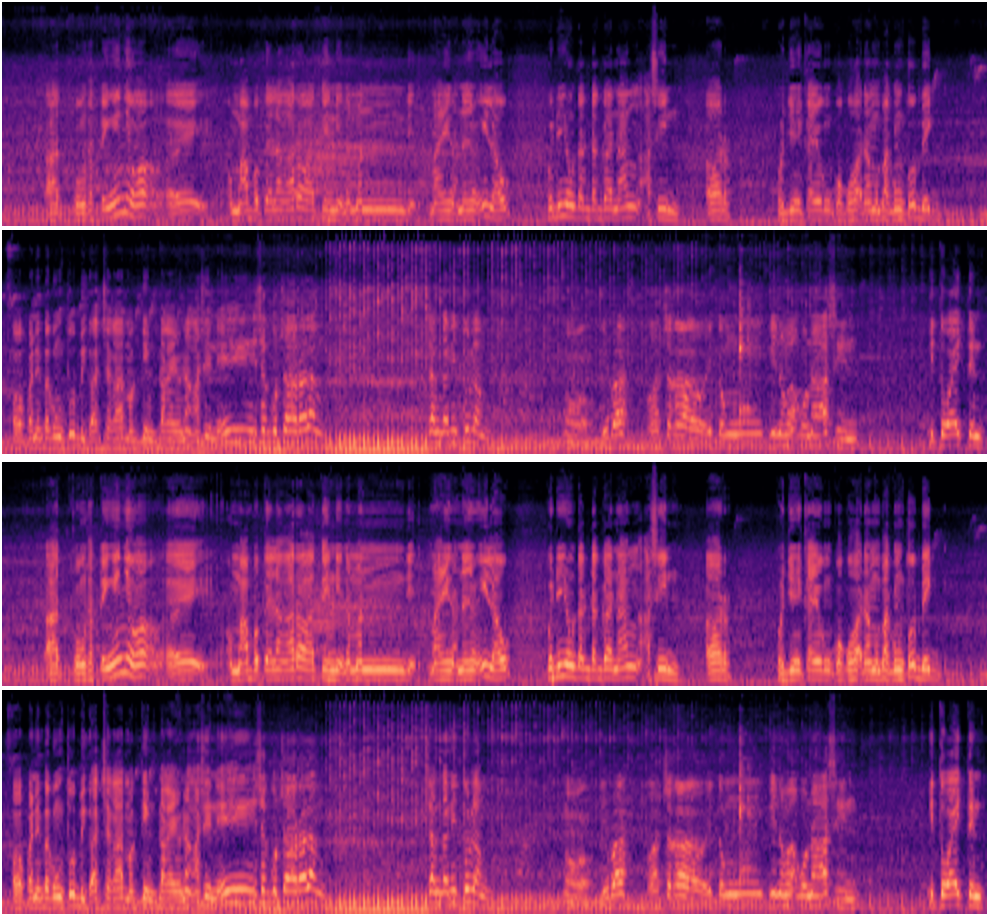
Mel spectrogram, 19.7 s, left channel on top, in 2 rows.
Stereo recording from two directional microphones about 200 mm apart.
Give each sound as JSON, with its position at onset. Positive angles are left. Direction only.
{"t": 0.4, "sound": "speech", "side_deg": -45}
{"t": 13.3, "sound": "a sound", "side_deg": 0}
{"t": 14.1, "sound": "speech", "side_deg": -50}
{"t": 16.0, "sound": "speech", "side_deg": -55}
